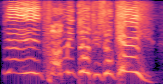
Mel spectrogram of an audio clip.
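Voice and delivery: high, loud mock indignation; a shocked onlooker mocking the rebbe's words; incredulous outrage. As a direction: act scandalized for the crowd.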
